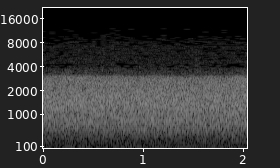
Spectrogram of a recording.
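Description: Steady hiss of radio static on an open air-to-ground voice channel, with no voice on it.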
